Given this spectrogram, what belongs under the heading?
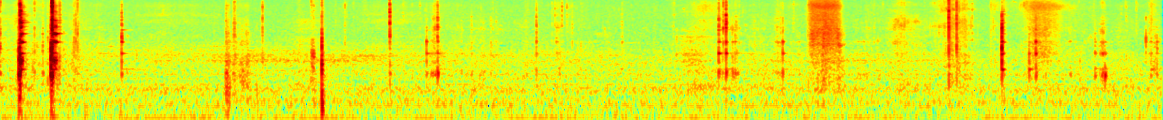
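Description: Scattered light metallic taps and clinks come from work on an electric trailer brake assembly, sharp and irregular over a quiet background, some spaced seconds apart, others in small clusters.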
